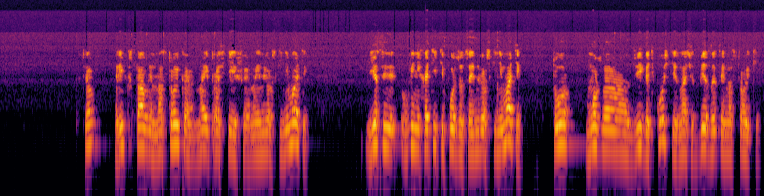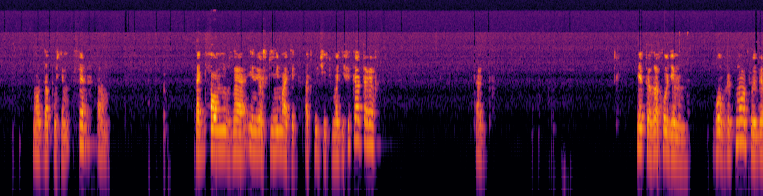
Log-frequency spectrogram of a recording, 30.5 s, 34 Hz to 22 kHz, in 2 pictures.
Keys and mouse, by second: 2.9-3.2 middle drag, 3.8-4.2 middle drag, 7.6-8.1 shift+middle drag, 8.8 KP_4, 9.9 KP_3, 12.2 click, 15.5 r, 19.2 ctrl+z, 26.0 click, 28.9 click.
